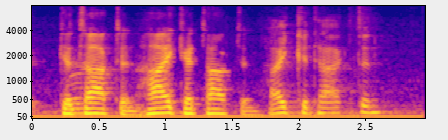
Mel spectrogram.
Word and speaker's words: Catoctin: Catoctin. CATO. Catoctin. Yeah, there you go. Thank you. How's that Yeah. pronounced? Catoctin.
